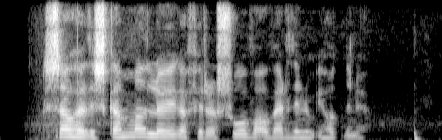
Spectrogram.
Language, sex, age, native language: Icelandic, female, 30-39, Icelandic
